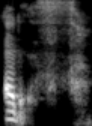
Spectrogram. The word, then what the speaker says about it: Eadha: And this is actually the white popppler and it's spelled e d a d h but it's pronounced edith.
